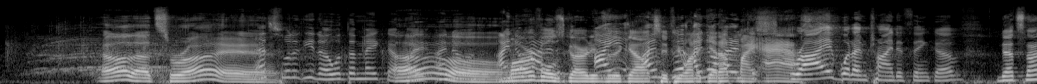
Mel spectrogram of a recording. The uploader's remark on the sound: Live from the Pemberton Music Festival in Pemberton, BC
